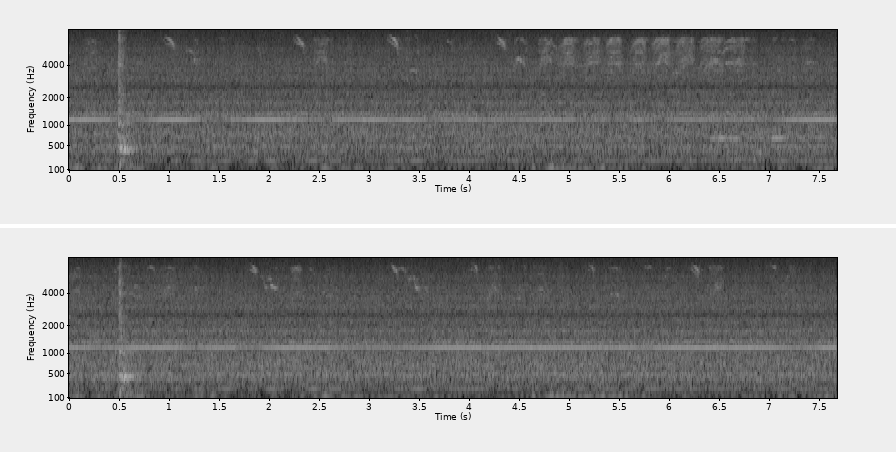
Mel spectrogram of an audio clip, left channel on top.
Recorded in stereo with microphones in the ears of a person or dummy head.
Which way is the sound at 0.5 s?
55° left (ahead or behind).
